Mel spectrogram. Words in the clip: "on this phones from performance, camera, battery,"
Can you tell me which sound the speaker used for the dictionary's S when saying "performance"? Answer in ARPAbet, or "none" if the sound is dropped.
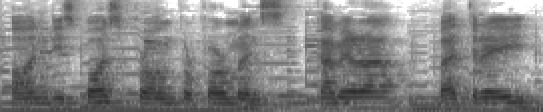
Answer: S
